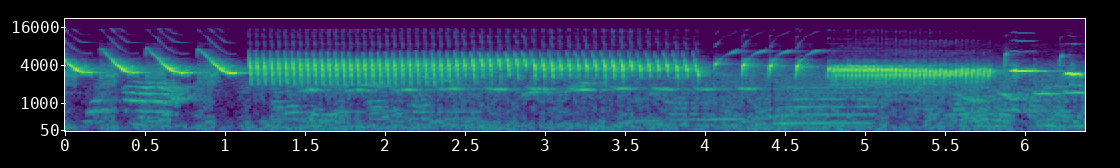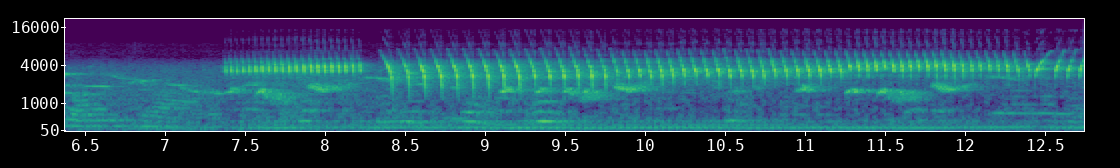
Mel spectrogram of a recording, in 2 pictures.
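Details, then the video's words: A canary sings a long, loud, continuous song, the kind used as a master or lure song for training, with rapid trills and rolls, sweeping upslurred notes and buzzy, sustained high passages. "Kenari Gacor Panjang Ngerek Ngerol Nembak"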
